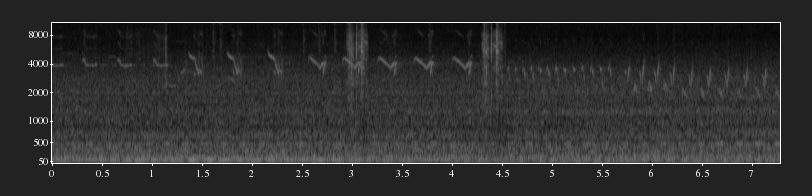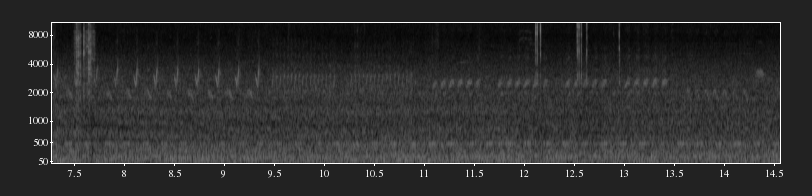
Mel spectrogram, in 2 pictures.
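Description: Songbirds singing, series of quick repeated chirps and short trills, over the steady low rumble of a Norfolk Southern diesel locomotive idling; a few sharp clicks come through now and then.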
